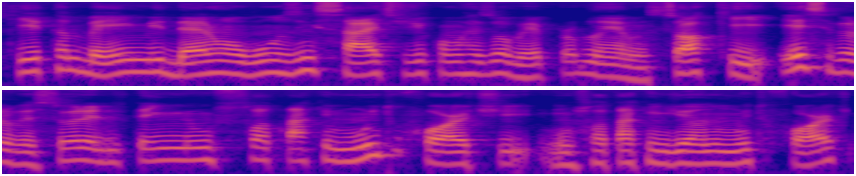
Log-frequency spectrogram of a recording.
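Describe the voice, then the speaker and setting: A man hosting his channel, giving a casual first-person review of an online course in an unhurried, explanatory way, often tagging sentences with "né". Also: mid-range voice. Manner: explanatory, unhurried, frequent "né" tag questions. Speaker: channel host, data architect. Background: soft guitar background music.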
